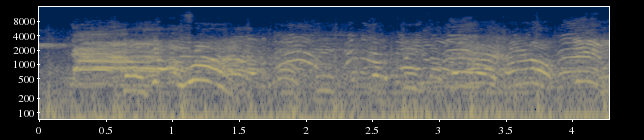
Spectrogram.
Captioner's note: supporters clamoring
